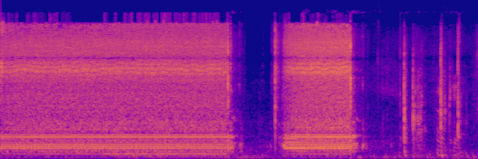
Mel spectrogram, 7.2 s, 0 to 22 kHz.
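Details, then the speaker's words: Karcher K4 Compact pressure washer (1.637-311) after replacing the cracked control head/manifold, with lance connected: steady motor-pump drone cutting out and restarting cleanly with the trigger, no surging or knocking; apparently no longer leaking, running normally. "Okay, that's the sound I needed to hear, and let's see now with the lance."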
